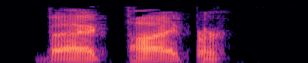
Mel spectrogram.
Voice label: "bagpiper", English; Substantiv; nouns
